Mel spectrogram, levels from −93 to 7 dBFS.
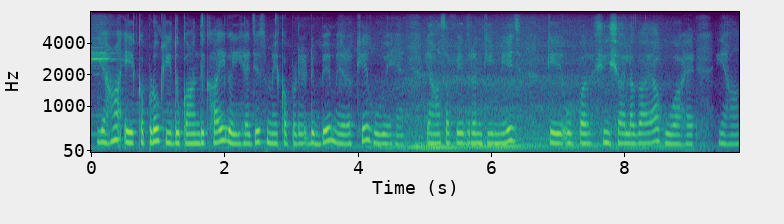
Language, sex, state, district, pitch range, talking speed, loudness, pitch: Hindi, female, Chhattisgarh, Bastar, 205-225 Hz, 175 wpm, -18 LUFS, 210 Hz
